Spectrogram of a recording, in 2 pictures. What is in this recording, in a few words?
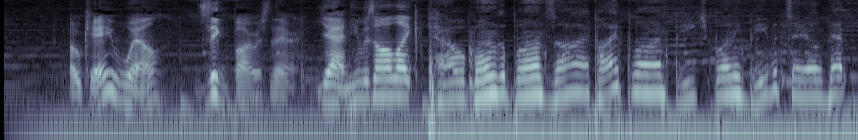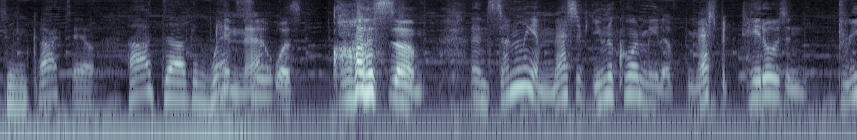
Commercial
